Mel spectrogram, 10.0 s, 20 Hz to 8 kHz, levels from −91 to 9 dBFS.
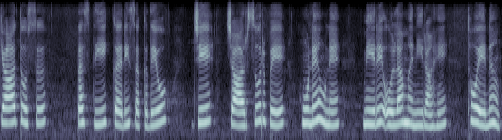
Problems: none marked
